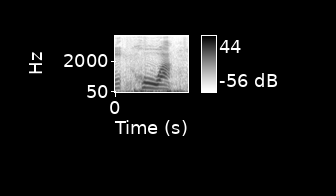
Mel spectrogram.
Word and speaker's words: คั่ว: มัน ได้ กลิ่น หอม อีสาน เอิ้น ว่า คั่ว ถั่ว ต้อง ลง ออก เสียง แบบ นี้ ขั่ว ถ้า คน ภาค กลาง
